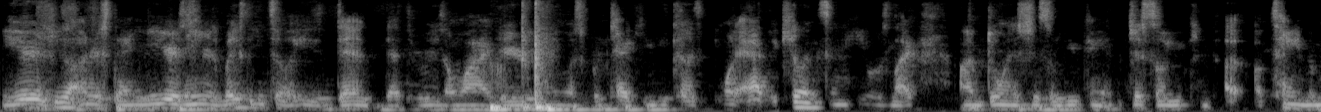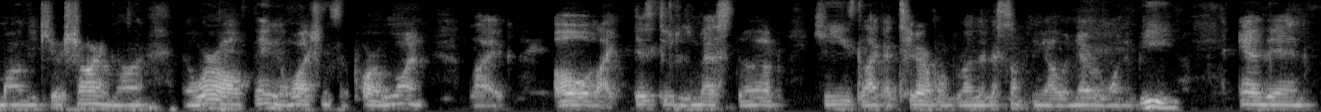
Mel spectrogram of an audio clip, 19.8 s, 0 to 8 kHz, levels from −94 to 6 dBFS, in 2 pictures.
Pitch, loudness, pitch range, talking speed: 100 Hz, -31 LUFS, 95-110 Hz, 235 wpm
